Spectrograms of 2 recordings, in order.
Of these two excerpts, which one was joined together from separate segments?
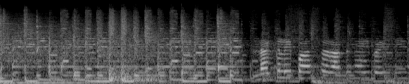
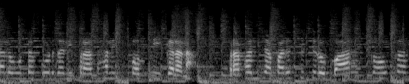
first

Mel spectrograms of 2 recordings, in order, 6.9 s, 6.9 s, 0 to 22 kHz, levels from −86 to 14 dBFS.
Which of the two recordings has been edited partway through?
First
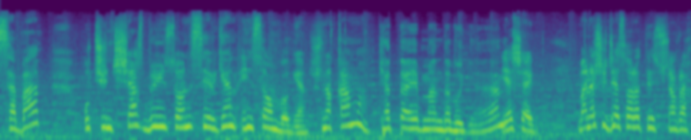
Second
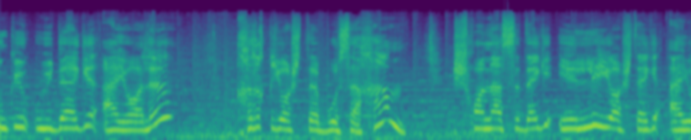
first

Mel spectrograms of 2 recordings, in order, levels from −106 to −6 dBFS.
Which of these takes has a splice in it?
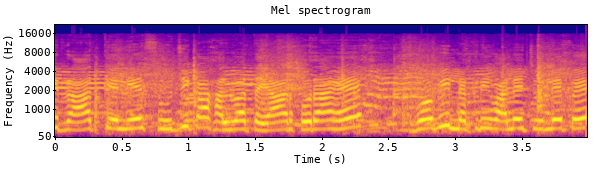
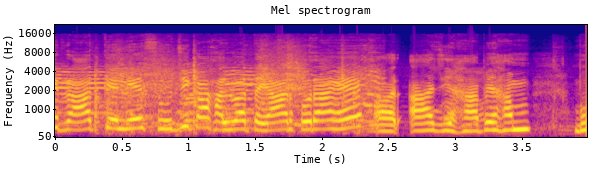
second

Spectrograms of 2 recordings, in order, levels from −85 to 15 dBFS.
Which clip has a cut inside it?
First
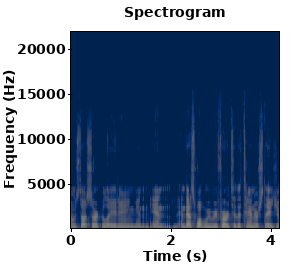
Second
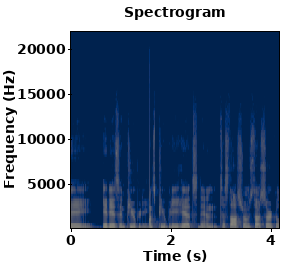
second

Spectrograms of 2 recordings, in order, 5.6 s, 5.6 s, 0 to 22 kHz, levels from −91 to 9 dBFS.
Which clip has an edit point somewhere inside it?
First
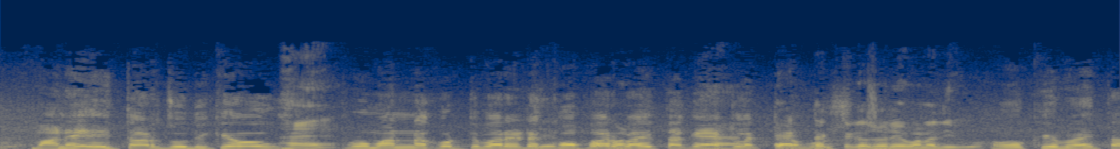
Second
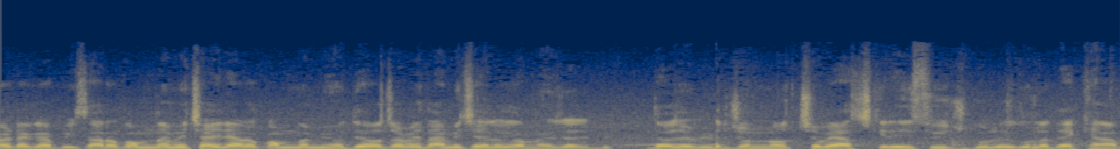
second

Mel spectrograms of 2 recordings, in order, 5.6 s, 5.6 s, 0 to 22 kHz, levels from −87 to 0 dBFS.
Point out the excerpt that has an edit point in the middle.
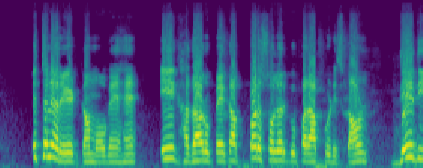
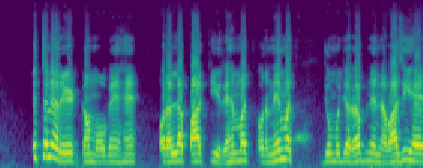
first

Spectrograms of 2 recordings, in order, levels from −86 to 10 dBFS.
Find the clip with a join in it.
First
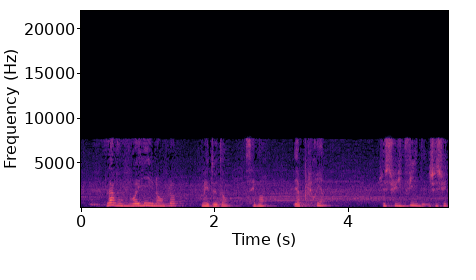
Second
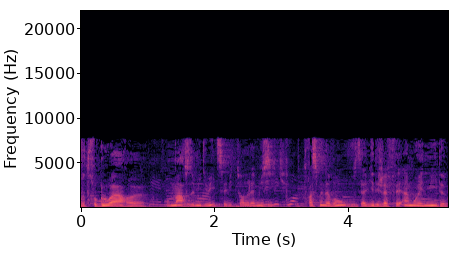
second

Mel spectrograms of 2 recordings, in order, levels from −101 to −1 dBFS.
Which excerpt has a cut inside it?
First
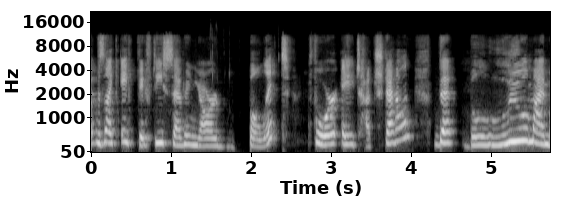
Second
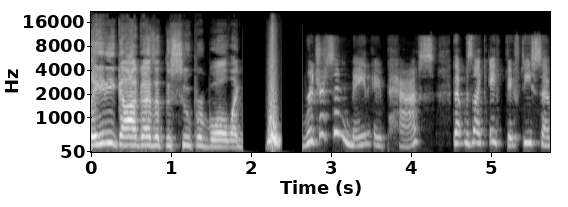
second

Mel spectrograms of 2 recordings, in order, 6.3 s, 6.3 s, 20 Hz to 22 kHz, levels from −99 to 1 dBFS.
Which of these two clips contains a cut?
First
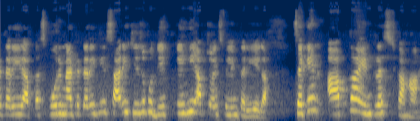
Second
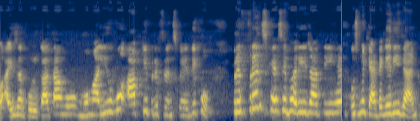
second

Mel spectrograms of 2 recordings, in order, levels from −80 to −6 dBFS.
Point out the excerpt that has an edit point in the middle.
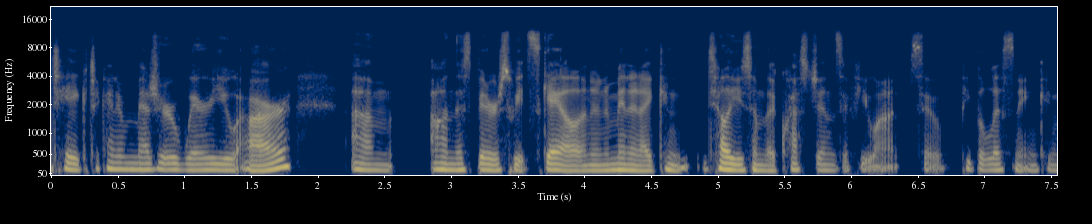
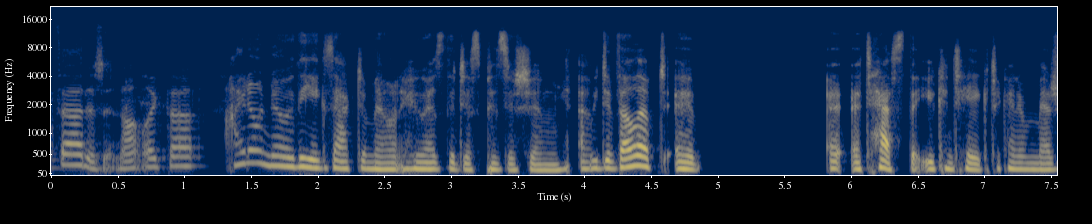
second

